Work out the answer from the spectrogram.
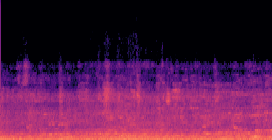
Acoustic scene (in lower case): street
